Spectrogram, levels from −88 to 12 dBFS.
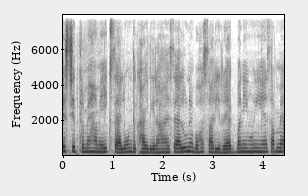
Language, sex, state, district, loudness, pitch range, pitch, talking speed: Hindi, female, Uttar Pradesh, Varanasi, -15 LUFS, 190-215 Hz, 205 Hz, 285 wpm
